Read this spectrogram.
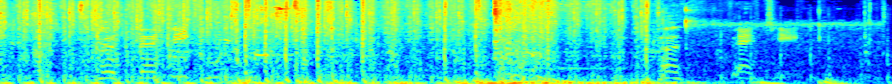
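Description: Rapid gunshots crack.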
